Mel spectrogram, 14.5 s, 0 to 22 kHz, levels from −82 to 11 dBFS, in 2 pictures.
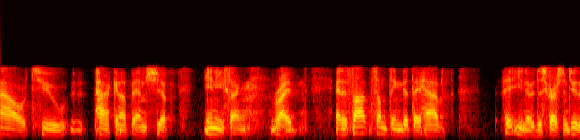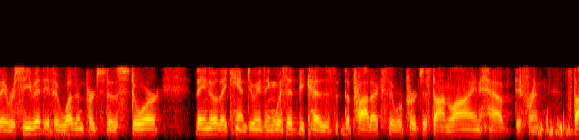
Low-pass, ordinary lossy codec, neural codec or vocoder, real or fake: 3.6 kHz; Opus, 64 kbps; none; real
